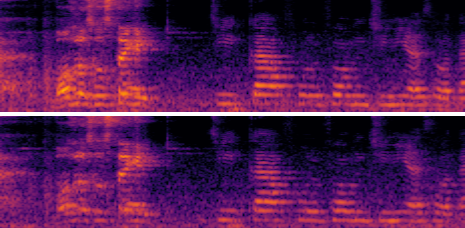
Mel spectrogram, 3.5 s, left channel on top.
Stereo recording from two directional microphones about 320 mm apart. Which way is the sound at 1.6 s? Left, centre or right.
Centre.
